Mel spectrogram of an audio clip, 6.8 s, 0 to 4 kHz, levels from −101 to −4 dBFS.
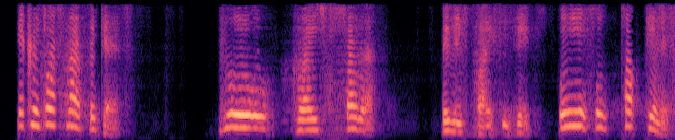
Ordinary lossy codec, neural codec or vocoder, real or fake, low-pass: AAC, 16 kbps; codec, 16 kHz, 0.5 kbps, FreqCodec, smaller model; fake; 3.6 kHz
